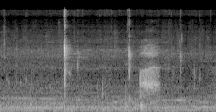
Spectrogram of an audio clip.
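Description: A person chewing a mouthful of chicken biryani, with a sharp click about a second in, a smaller click later and a short wet squish near three seconds.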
